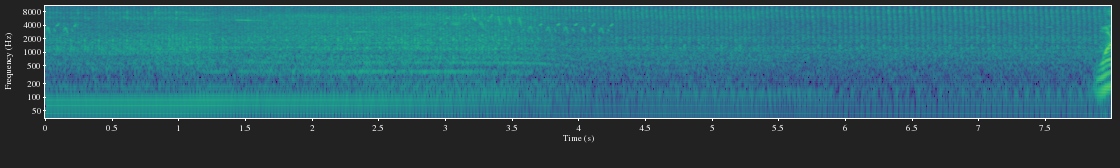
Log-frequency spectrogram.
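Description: A low, steady mechanical hum like a running engine or machine, dropping in level about four seconds in, with faint higher tones above it.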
